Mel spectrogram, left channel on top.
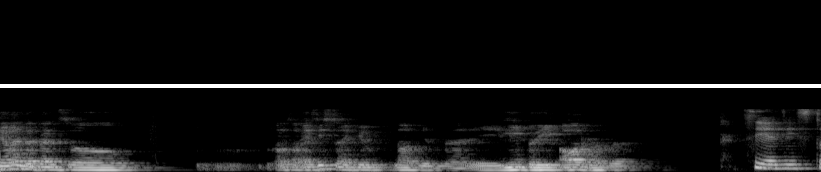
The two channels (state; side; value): silent; left; 56 dB below the other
